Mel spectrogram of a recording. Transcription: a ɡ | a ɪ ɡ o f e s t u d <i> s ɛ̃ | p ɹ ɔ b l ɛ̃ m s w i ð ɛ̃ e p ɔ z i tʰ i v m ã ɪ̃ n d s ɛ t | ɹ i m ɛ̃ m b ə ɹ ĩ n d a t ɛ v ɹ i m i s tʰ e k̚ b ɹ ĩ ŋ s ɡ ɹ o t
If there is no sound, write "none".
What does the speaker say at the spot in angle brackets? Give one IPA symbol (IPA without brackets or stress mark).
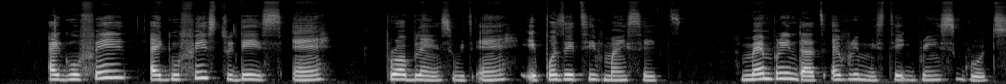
e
